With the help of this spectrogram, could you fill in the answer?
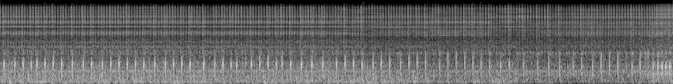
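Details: Piaggio NRG scooter after a new crank, crank bearings and cheap 70cc big bore kit: fast, sharp ticking in step with the idle, seemingly from the top end. Head checked and the piston is not hitting; cause unknown.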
